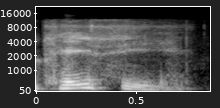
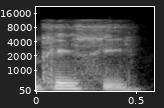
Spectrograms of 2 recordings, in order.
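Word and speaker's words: Cayce: Edgar Casey was talking about that a hundred years ago and he said that it would be discovered in modern time.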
